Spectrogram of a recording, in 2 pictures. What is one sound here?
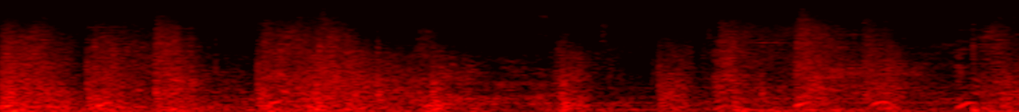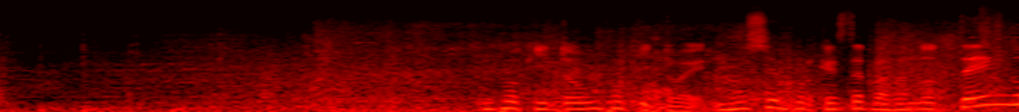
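Swift strikes and magical blasts crackle and thud in a fight.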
